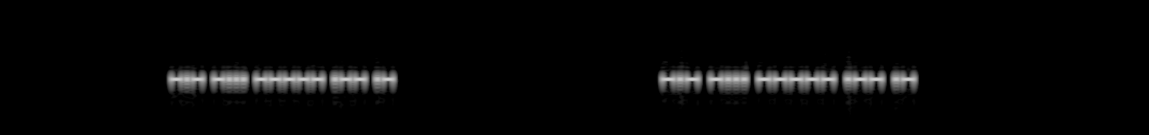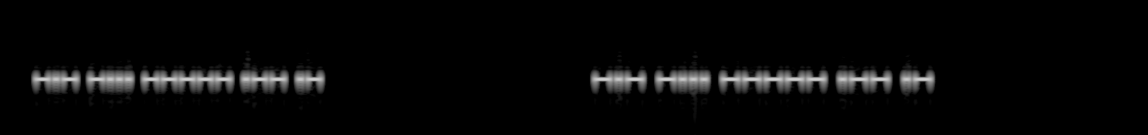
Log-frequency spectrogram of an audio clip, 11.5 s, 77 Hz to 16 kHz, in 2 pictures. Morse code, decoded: KB0WA KB0WA KB0WA KB0WA

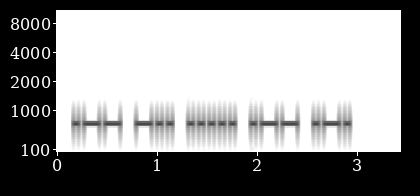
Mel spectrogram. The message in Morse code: WD5WR

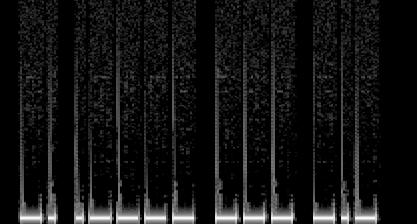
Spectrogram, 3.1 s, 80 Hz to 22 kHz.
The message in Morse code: N1OK

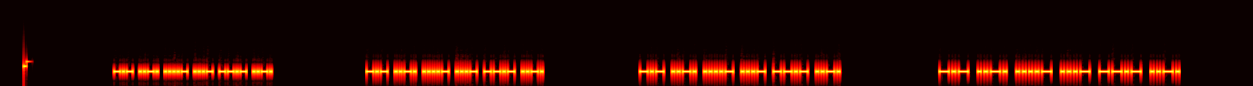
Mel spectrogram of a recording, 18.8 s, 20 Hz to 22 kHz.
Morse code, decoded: KF4VQF KF4VQF KF4VQF KF4VQF

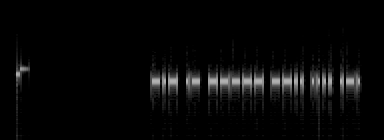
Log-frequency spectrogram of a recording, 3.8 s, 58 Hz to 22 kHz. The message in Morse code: KA0ZHR

